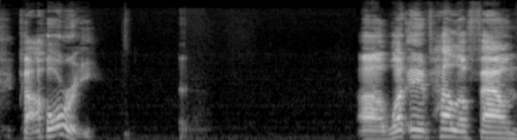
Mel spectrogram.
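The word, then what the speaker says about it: Kahhori: if season 2 and her name is pronounced kahor there's a t apparently I I don't know where it came from but it says pronunciation or t Okay shout out to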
